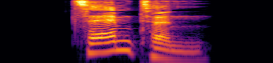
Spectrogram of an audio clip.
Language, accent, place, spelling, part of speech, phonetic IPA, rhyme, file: German, Germany, Berlin, zähmten, verb, [ˈt͡sɛːmtn̩], -ɛːmtn̩, De-zähmten.ogg
- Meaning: inflection of zähmen: 1. first/third-person plural preterite 2. first/third-person plural subjunctive II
